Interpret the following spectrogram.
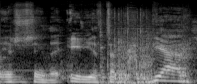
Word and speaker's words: Bière: Bière. It's f***ing French. It's bière. Beer. What the f***? Why are you rolling your tongue like you're Mexican? Bière.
